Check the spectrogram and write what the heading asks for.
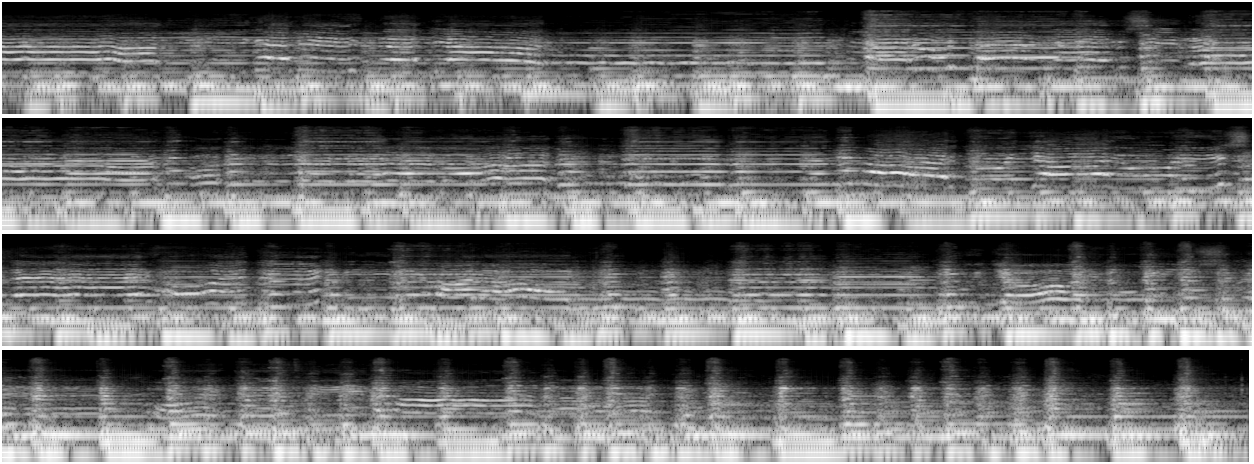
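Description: Folk string band music: a fiddle plays a sliding, ornamented melody over a steady, pulsing double-bass accompaniment.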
